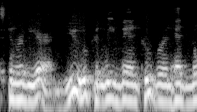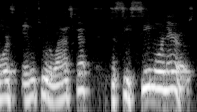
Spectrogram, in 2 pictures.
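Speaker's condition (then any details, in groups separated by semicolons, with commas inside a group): No condition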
